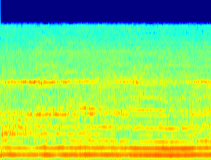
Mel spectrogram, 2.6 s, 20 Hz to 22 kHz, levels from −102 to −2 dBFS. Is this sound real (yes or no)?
no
